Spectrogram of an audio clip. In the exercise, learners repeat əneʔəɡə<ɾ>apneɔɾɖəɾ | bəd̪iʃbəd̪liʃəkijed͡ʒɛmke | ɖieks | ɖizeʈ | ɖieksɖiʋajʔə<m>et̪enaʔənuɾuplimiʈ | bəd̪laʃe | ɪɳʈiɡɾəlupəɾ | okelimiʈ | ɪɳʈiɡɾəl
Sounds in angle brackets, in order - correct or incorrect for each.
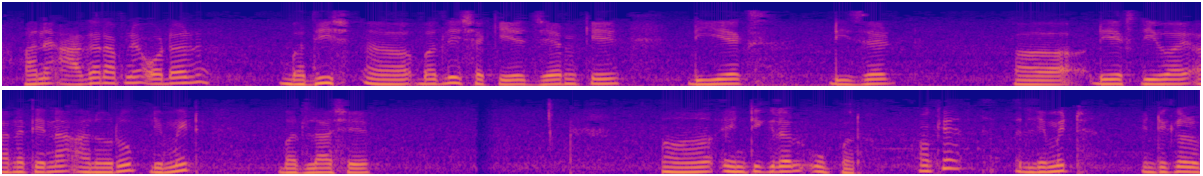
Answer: correct, incorrect: n

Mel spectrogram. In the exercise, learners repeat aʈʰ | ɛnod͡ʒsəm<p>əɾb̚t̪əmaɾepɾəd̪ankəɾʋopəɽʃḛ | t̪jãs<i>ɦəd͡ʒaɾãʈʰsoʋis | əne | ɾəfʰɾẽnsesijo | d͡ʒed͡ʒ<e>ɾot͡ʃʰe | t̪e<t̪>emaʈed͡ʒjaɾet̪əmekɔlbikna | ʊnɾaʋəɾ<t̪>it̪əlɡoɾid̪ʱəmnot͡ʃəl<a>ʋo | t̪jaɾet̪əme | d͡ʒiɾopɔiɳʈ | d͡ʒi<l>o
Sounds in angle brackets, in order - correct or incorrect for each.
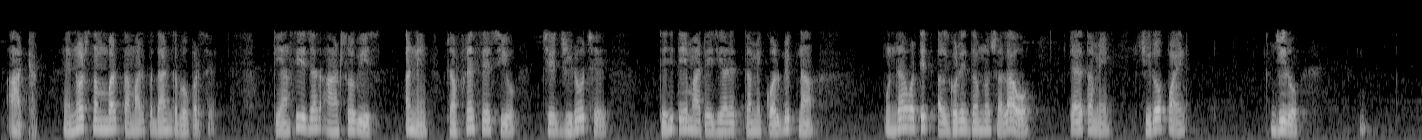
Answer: incorrect: b, correct, incorrect: i, correct, correct, correct, incorrect: ɾ

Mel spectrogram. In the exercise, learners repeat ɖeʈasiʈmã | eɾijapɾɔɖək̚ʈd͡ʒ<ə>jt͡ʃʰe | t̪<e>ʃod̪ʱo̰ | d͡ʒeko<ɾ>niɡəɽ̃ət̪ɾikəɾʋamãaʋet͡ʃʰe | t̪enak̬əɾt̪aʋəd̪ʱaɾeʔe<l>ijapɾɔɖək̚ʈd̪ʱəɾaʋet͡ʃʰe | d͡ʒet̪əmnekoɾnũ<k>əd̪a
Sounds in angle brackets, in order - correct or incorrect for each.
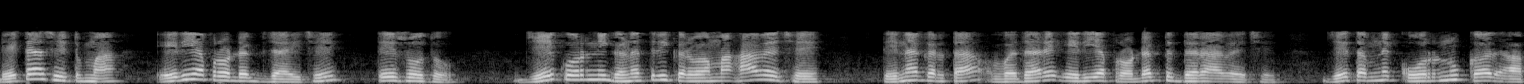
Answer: incorrect: a, correct, correct, incorrect: ɾ, correct

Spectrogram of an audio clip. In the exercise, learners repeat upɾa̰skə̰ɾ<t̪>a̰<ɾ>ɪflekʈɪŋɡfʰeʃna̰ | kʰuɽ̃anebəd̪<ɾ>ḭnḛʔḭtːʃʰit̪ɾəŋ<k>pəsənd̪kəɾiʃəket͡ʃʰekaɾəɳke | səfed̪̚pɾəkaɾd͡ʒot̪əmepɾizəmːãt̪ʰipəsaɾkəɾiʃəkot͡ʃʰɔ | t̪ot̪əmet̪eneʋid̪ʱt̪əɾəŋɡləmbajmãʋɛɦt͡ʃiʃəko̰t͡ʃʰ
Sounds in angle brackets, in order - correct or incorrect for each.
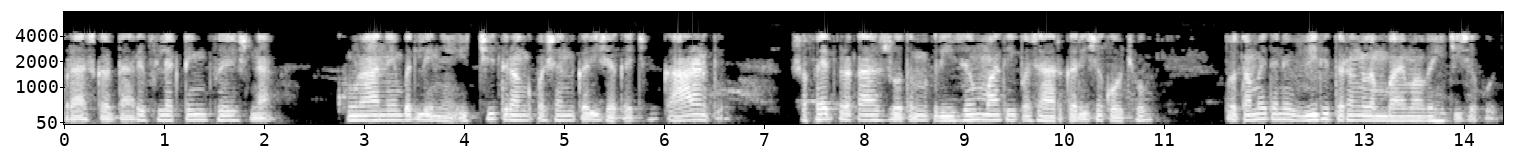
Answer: correct, correct, incorrect: l, incorrect: ɡ

